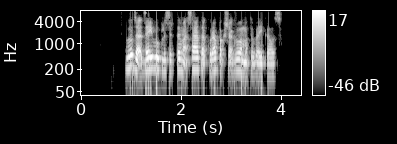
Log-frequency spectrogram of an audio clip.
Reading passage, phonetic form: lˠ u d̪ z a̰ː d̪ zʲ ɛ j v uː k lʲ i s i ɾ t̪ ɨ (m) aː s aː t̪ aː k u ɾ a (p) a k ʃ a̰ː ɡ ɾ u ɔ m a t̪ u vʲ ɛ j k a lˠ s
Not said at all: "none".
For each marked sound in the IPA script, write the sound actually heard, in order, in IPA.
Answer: m, p

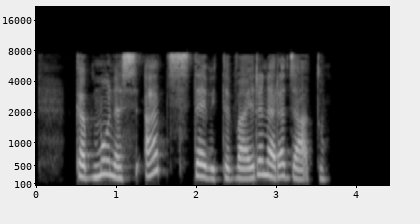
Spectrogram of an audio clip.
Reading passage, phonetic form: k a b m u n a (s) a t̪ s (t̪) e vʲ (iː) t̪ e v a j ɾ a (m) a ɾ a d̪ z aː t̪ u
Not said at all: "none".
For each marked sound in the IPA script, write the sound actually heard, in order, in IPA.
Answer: s, t̪, i, n

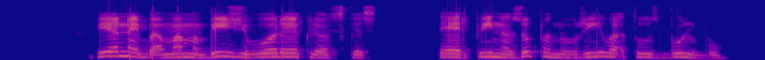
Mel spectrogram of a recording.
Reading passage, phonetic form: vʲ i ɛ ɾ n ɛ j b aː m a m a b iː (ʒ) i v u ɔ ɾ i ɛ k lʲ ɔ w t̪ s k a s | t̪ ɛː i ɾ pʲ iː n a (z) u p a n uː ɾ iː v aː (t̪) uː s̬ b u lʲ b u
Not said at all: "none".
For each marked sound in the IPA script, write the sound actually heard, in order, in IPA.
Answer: ʒ, z, t̪

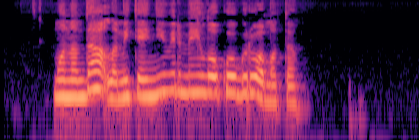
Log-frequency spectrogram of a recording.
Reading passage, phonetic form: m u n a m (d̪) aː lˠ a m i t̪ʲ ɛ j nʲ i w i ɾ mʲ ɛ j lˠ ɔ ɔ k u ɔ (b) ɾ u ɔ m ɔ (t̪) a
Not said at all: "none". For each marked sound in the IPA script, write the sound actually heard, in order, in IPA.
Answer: d̪, ɡ, t̪

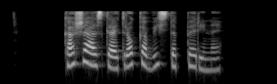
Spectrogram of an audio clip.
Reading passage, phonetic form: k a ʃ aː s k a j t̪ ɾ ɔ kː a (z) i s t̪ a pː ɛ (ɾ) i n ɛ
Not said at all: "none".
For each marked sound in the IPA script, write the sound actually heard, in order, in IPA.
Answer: v, ɾ

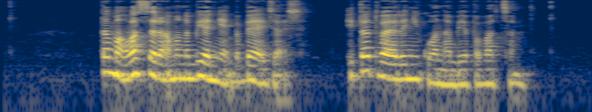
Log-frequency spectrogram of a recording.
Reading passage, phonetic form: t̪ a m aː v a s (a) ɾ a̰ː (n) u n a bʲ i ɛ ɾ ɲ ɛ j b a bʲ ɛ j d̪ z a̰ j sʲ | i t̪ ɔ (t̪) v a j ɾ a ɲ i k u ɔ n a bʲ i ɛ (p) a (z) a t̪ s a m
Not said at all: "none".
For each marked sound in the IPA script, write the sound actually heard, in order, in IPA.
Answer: a, m, t̪, p, v

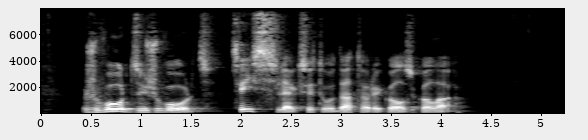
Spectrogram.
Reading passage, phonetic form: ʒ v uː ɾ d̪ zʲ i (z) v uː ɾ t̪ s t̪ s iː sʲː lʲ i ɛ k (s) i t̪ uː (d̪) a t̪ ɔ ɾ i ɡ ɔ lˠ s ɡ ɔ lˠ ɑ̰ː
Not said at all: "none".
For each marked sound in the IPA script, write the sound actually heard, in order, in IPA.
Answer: ʒ, s, d̪

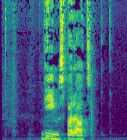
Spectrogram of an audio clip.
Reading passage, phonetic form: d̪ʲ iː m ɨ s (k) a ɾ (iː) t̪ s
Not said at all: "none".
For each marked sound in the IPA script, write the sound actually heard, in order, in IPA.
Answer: p, aː

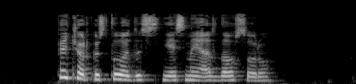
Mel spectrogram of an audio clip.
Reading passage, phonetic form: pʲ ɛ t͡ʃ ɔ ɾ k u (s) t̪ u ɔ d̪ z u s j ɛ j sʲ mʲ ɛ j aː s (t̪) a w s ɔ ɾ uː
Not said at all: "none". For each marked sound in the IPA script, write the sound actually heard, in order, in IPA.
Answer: s, d̪

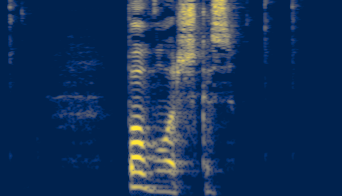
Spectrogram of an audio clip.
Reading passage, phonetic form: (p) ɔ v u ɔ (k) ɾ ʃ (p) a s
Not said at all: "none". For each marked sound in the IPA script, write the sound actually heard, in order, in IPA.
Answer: p, none, k

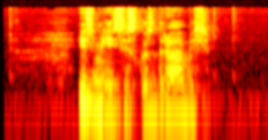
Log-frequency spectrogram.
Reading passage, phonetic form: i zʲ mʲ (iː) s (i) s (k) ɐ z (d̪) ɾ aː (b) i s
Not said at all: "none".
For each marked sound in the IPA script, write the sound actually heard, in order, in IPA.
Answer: iː, i, k, d̪, b

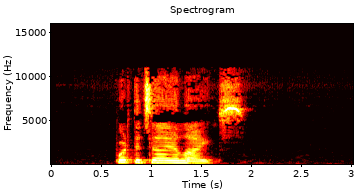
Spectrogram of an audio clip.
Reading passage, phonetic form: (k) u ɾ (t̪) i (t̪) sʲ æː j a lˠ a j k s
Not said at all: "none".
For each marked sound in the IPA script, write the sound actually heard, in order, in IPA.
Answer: p, t̪, t̪

